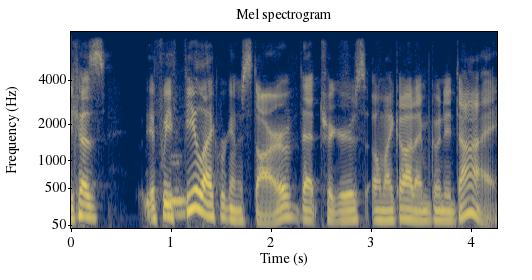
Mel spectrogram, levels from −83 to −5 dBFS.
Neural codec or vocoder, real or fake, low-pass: none; real; 7.2 kHz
